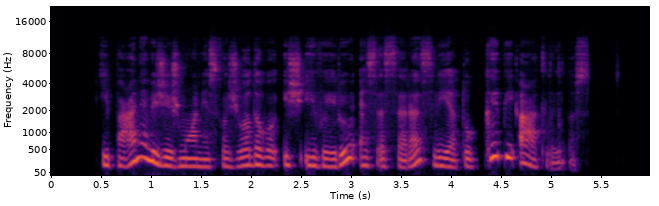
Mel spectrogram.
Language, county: Lithuanian, Marijampolė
